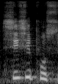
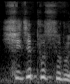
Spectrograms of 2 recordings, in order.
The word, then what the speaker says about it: 시시포스: 굽은 허리로 힘겹게 이 역할을 끌고 있는 그 노인들은 단지 늙고 가난하다는 이유만으로, 여기 시시포스, 이게 시지프스로 제가 설명을 드릴게요. 시시포스가 이제 그 정식 어떤 우리말 발음이 맞는데, 이게 그리스 신화에 시지프스 아시죠?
